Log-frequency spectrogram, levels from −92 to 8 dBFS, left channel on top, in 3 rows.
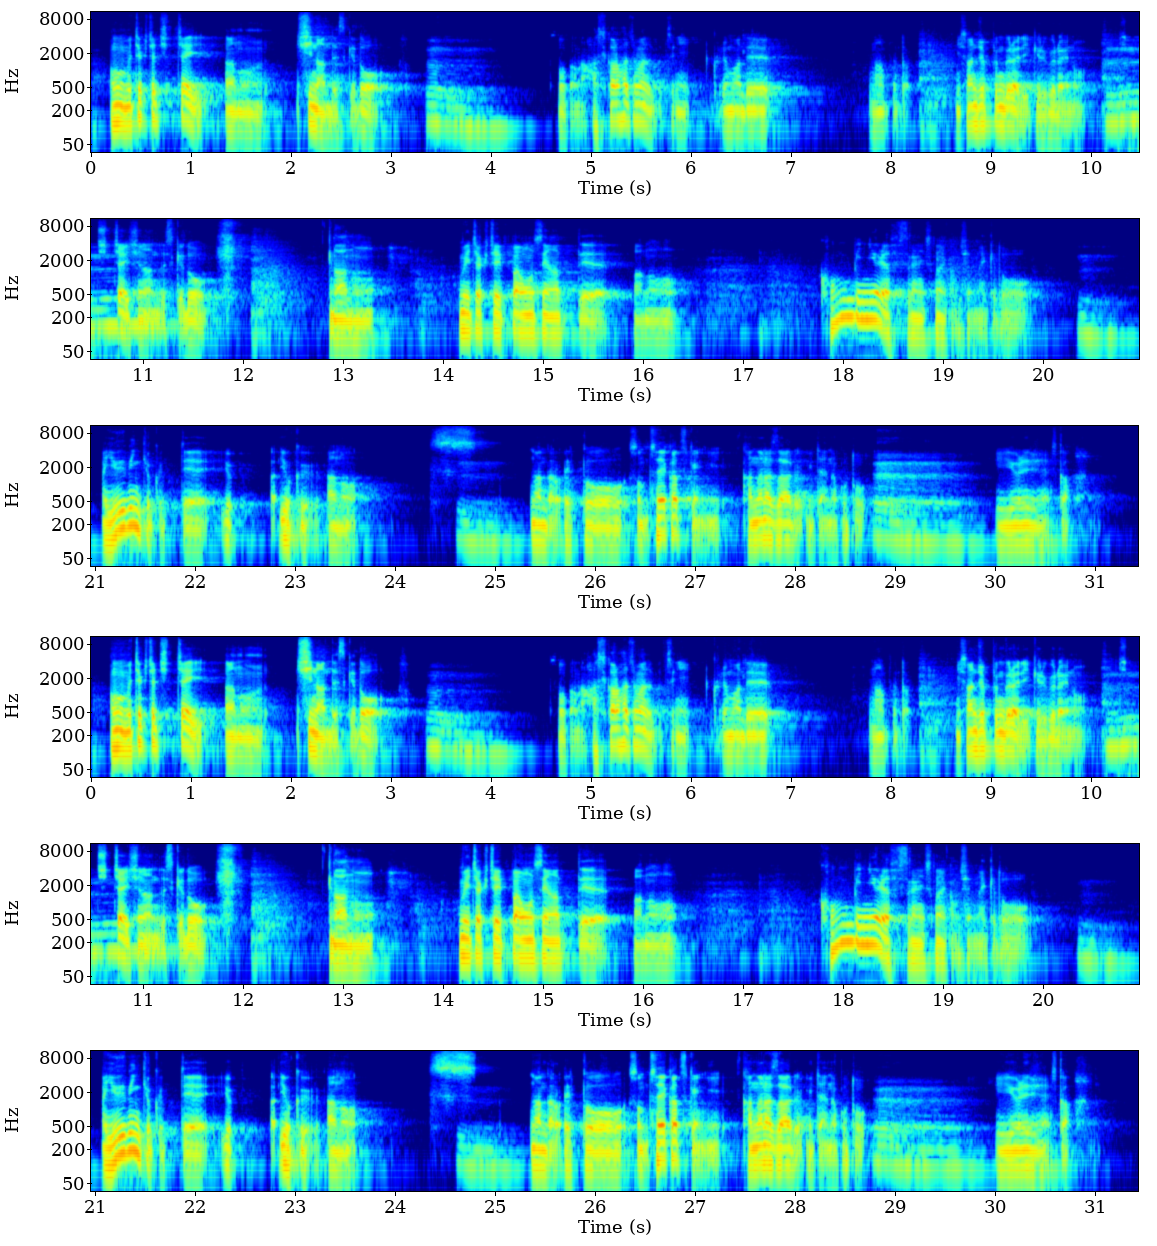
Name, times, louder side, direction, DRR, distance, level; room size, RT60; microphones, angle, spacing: voice 1, 0.2-1.7 2.1-2.9 4.7-6.8 7.8-8.2 8.6-9.9 10.7-12.0 12.9-13.3 14.2-15.7 15.9-16.3 17.8-19.9 21.1-22.4 22.8-23.6 24.4-24.8 25.4-28.7 30.0-30.9, right 3 dB, 40° right, 16 dB, 0.8 m, -29 dB
voice 2, 3.3-4.1 10.1-11.1 20.3-20.9 24.6-25.2 28.8-29.9, left 1 dB, 70° left, 5 dB, 5.3 m, -43 dB
sound 1, 5.7-6.1 6.4-7.3 7.6-9.4 9.7-9.8 10.0-18.4 18.7-20.2 20.6-20.8, right 1 dB, 20° right, 6.8 m, -57 dB
27.5 x 24.5 x 5.8 m, 1.0 s
head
